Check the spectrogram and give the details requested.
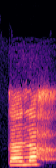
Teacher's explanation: you join the lam to the ha because of the shadda and then you pronounce the sound of the vertical fatha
